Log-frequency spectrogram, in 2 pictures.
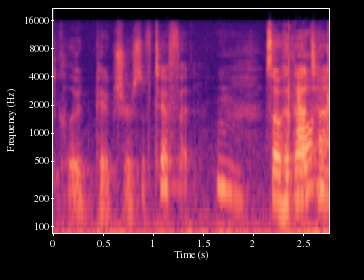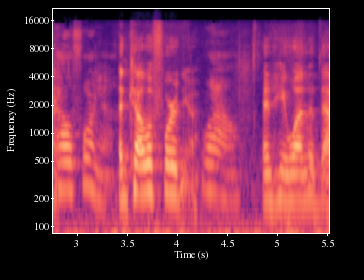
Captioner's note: murmurs, ‘mmm’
